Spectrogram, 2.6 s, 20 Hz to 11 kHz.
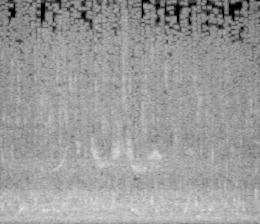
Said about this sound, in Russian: Самый мощный и живописный – Джуджур. Расположен он в ущелье Хабхау на высоте почти в 500 метров над уровнем моря. Каждую секунду водопад низвергает, приготовьтесь, 270 литров воды. Вот уж напор так напор.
